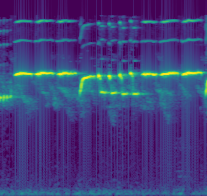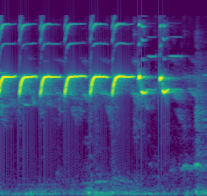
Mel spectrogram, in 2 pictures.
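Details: Canary song used for training canaries to sing: loud, clear whistled phrases near the top of the range, first steady repeated notes, then a run of quick upward-hooked notes repeated about three times a second.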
